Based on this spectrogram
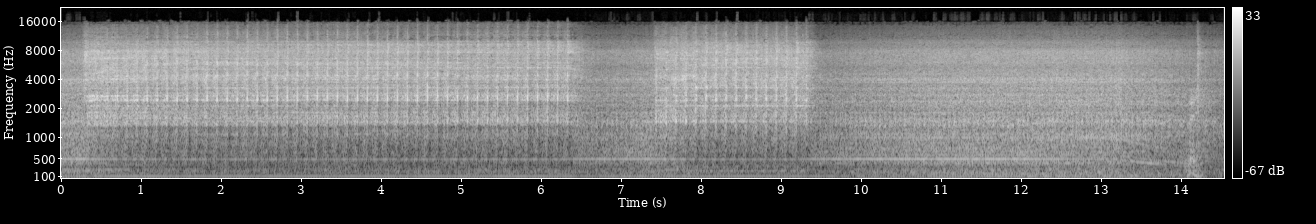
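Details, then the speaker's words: Homemade belt sander cutting material: a steady knock about four times a second rides over the sanding hiss. The owner blames the belts and will replace them. "But as you can just see, that noise drives me nuts. So I can't handle that noise much at all. So it's going to get new belts."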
